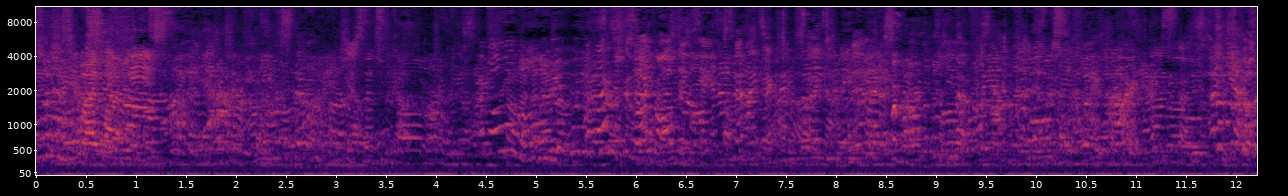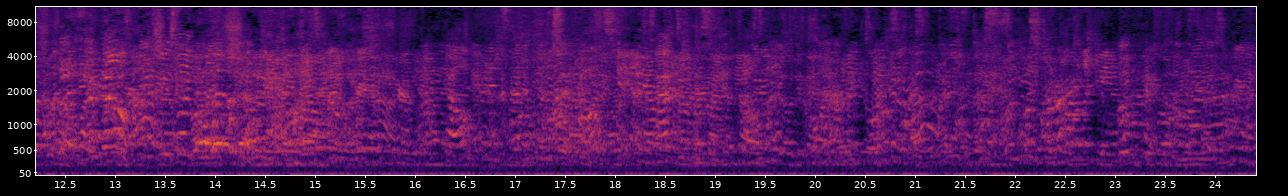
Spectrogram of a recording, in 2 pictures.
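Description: Many women talking at once in small groups, overlapping conversations merging into a steady chatter in a large room.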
